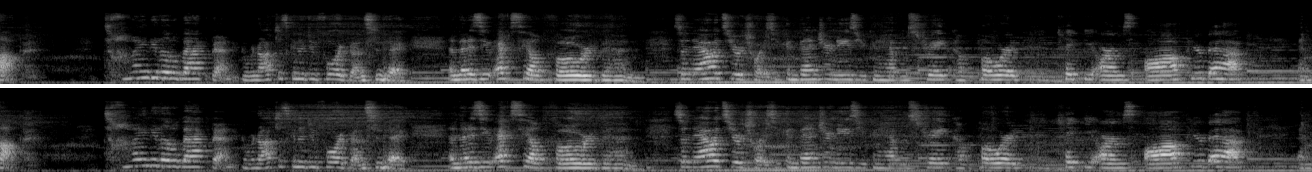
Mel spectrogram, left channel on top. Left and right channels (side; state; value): both; normal; correlation -0.01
